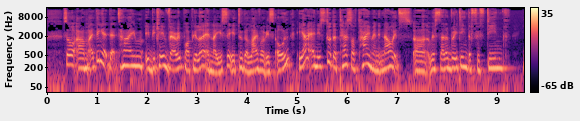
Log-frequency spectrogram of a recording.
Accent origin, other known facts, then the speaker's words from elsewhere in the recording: Malaysia; now in Beijing, China; I'm the director of communications at Kerry Hotel Beijing, and I'm from Malaysia, and I've been with Kerry Hotel for the past 6 years.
